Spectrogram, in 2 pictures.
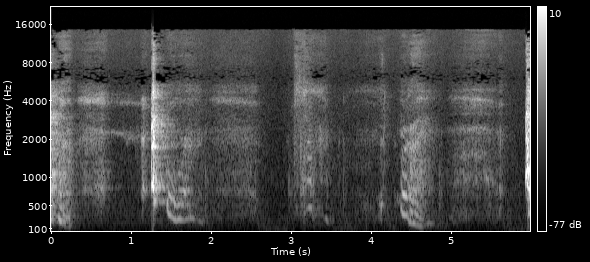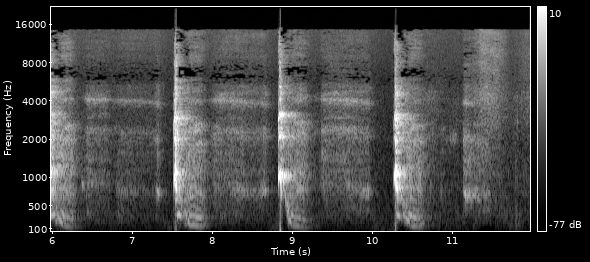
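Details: Pug barking at a banana in a series of short, sharp barks, each opening with a hard crack and sliding down in pitch, repeated roughly every second or two with short silent pauses.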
